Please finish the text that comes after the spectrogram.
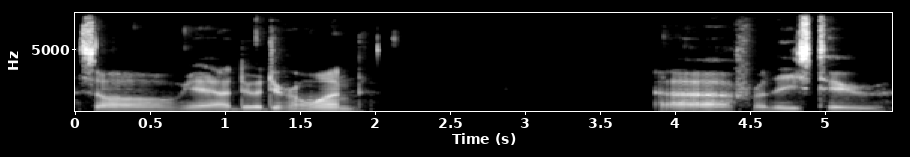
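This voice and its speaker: Slow-talking man with a low, clear voice. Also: completely flat delivery, no room sound, studio quality. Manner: halting, thinking aloud. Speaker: streamer and hobby game designer. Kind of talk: casual rambling livestream chat.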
